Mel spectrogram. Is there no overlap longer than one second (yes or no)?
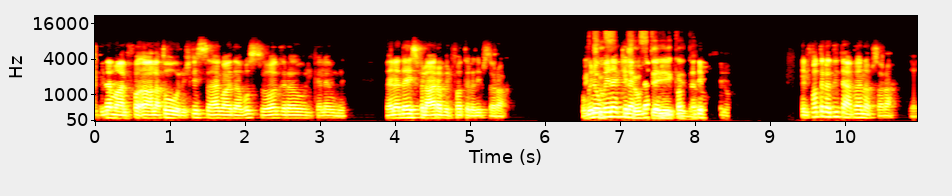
no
